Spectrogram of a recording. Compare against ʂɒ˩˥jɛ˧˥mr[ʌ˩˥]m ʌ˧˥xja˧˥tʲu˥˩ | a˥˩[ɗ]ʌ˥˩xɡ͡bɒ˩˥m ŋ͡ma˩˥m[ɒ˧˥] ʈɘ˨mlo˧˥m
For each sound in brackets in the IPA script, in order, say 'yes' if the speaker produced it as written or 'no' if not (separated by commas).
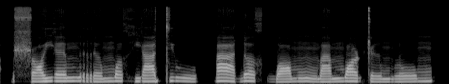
no, yes, yes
